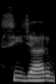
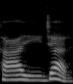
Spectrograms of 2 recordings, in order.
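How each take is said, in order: First: The first vowel sounds like 'ee'. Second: The first vowel sounds like 'eye'. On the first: The speaker calls it right. "C এর পর আবার ইতে চলে আসে উচ্চারণে" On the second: The speaker calls it wrong. "কিন্তু বলি না"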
